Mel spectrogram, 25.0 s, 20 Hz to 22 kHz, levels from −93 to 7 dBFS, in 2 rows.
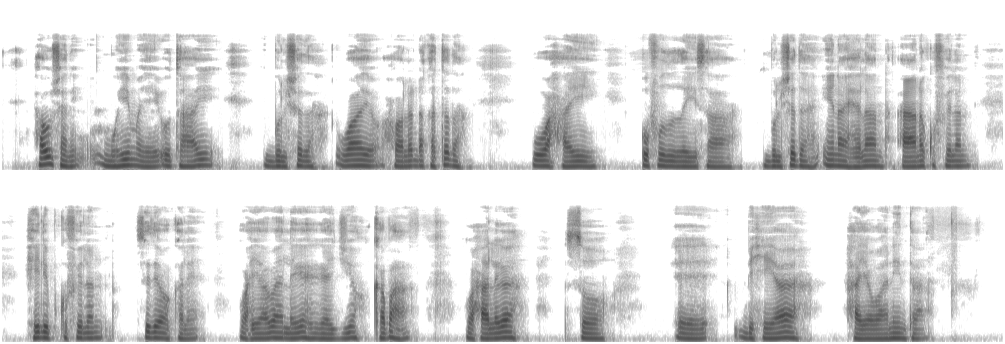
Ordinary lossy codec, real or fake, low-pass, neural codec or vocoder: none; real; 9.9 kHz; none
